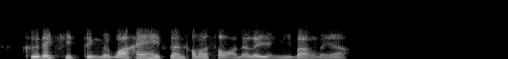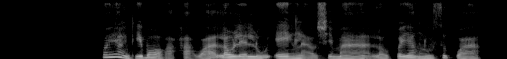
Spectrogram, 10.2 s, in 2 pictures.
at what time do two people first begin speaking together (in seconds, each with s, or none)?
none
